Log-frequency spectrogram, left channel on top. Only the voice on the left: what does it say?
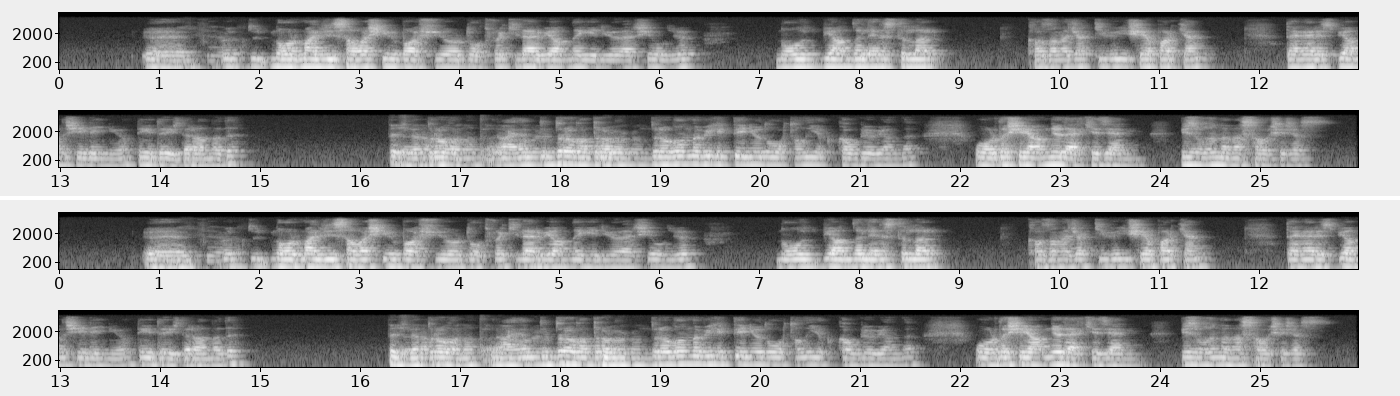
e,
normal bir savaş gibi başlıyor. Dothrakiler bir anda geliyor. Her şey oluyor. Ne ol bir anda Lannister'lar kazanacak gibi şey yaparken Daenerys bir anda şeyle iniyor. Neydi ejderhanın adı?
E, Drogon.
Aynen
D- Drogon, Drogon.
Drogon'la birlikte iniyordu. Ortalığı yakıp kavuruyor bir anda. Orada şeyi anlıyordu herkes yani. Biz bununla nasıl savaşacağız?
